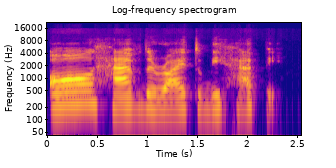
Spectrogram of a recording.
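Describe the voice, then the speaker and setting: On a very clean recording with a silent background, a woman with a Romanian accent speaks at a very slow pace, her medium pitch showing ordinary variation. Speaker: author. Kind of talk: interview.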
